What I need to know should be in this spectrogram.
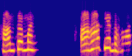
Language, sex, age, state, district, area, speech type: Maithili, female, 18-30, Bihar, Saharsa, rural, conversation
